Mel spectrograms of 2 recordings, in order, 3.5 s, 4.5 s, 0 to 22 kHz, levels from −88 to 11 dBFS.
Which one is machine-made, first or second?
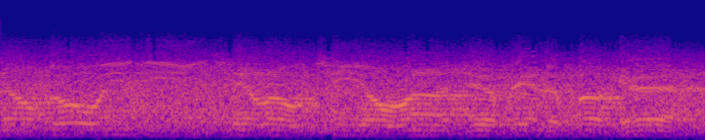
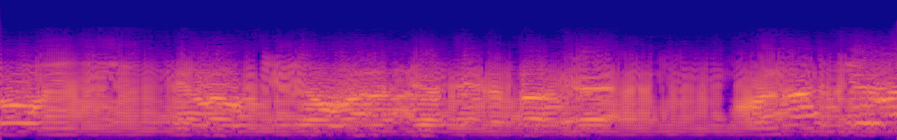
second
